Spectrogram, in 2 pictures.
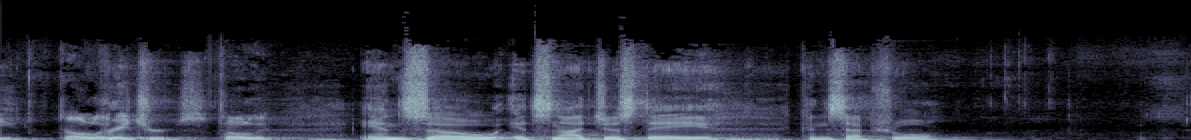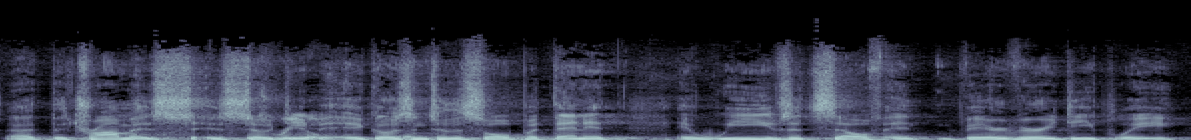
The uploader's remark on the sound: recently taught at the Church Leaders Conference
